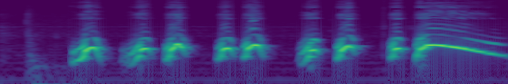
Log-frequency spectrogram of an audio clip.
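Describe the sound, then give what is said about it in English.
A person imitates a barred owl, giving a loud series of rhythmic hooting calls that ends in one long, drawn-out hoot sliding downward in pitch. “I as a barred owl will certainly hoot my way.”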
